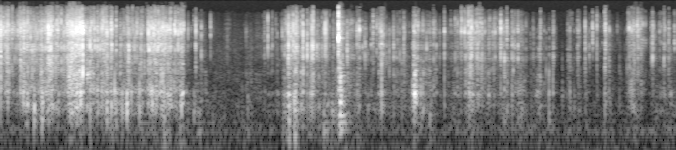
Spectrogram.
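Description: A sheet of stickers is ripped apart at a desk, giving bursts of close crinkling, papery tearing in two stretches separated by a brief pause, with no talking.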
